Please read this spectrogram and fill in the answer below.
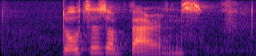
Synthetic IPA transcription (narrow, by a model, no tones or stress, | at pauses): d̥ɔˑtʰəzɔvbæɹə̰̃nz̥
